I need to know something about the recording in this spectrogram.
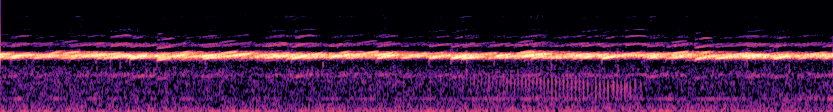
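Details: Massed spring peepers at an early-spring night pond, their high shrill calls blending into one unbroken ringing drone with slight pulsing in intensity.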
